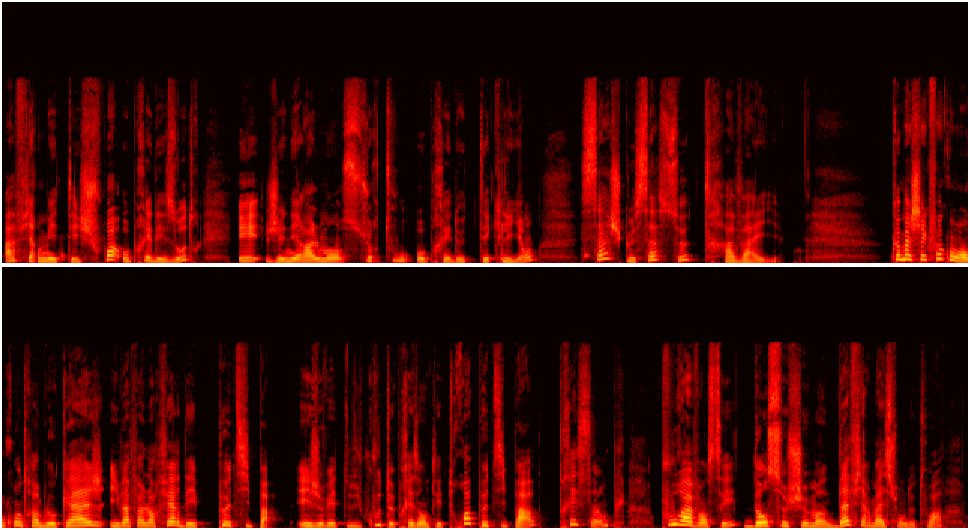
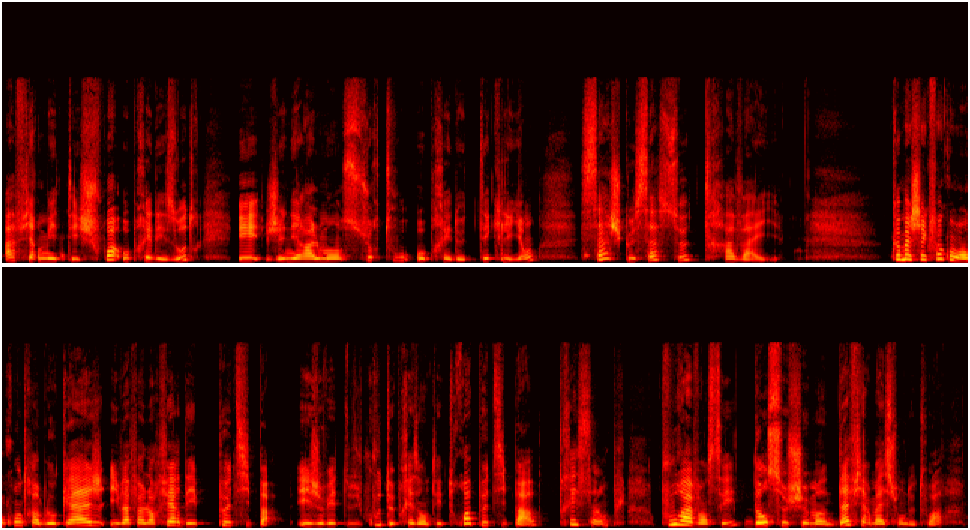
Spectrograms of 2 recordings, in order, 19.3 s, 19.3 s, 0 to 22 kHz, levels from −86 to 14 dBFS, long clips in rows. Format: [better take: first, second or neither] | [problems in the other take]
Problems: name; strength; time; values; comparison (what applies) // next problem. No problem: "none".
first | thin; very; fading below 350 Hz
